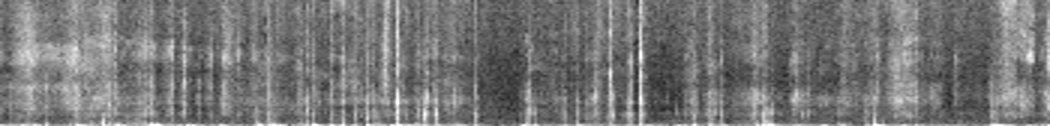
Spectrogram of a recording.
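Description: A rainbow silicone pop-it fidget toy, held close to the mic, has its edges and bubbles tapped and scratched with long nails. It makes a quick, irregular run of soft, dull, low thumps mixed with sharp, bright clicks and faint scratchy rustles. Each tap dies away almost instantly.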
